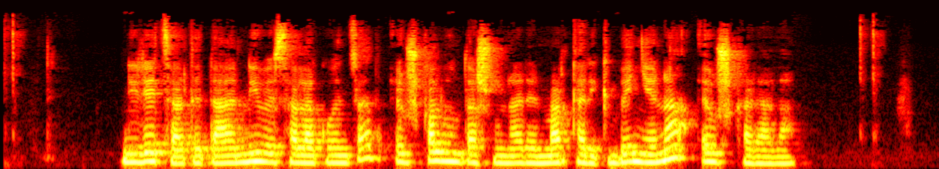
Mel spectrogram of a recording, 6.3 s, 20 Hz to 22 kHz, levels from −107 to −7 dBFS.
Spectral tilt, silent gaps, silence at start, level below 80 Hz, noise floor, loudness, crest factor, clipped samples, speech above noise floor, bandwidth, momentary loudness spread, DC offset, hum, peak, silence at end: -5 dB/octave; none; 0.8 s; -56 dBFS; -60 dBFS; -18 LUFS; 16 dB; under 0.1%; 42 dB; 14 kHz; 6 LU; under 0.1%; none; -4 dBFS; 0.95 s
